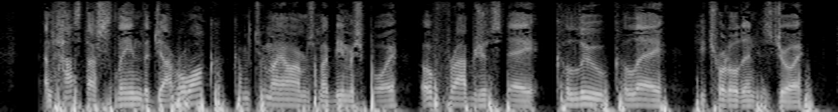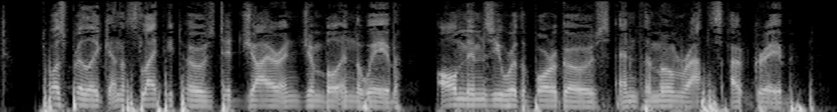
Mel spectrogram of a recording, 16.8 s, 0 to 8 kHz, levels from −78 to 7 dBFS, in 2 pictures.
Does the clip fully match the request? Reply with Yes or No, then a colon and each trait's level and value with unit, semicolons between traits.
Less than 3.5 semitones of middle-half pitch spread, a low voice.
Yes: average, 2.8 semitones; low, 105 Hz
